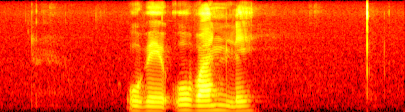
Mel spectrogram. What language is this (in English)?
Northern Sotho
